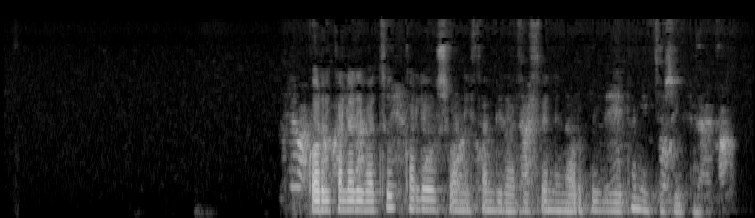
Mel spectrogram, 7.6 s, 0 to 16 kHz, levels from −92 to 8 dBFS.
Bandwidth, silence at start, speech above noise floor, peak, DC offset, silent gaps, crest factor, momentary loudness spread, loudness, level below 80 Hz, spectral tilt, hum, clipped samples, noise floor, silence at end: 11.5 kHz; 2.9 s; 47 dB; -2 dBFS; under 0.1%; none; 24 dB; 13 LU; -25 LUFS; -68 dBFS; -6 dB/octave; none; under 0.1%; -71 dBFS; 0.2 s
